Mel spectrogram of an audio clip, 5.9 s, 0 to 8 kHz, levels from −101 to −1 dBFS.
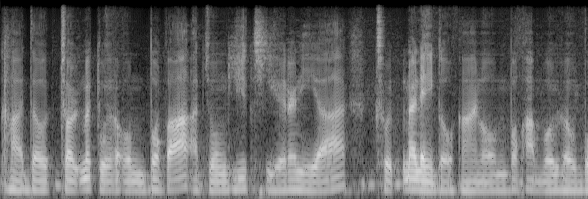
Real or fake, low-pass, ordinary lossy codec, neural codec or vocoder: fake; 7.2 kHz; none; codec, 16 kHz, 0.5 kbps, X-Codec, HuBERT features, trained on general audio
